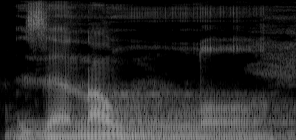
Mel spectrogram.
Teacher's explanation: lafaz Allahnya dibaca tebal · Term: tafhim lafzul jalalah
